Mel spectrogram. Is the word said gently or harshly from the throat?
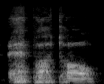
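harshly. The word is said harshly, straining the throat.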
